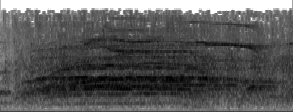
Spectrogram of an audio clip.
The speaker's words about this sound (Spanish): Aplauso para el número dos.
